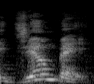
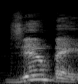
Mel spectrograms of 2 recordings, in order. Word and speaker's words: djembe: This is called a djembe. Djembe, and it's spelled with a D.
